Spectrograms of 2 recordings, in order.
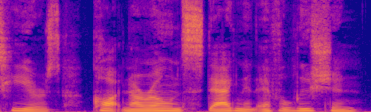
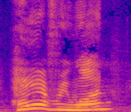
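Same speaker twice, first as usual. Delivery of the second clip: higher, louder sarcastic barker call; mocking announcement; 8 semitones higher, 7 dB louder than usual. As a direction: parody a show-off calling a crowd.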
